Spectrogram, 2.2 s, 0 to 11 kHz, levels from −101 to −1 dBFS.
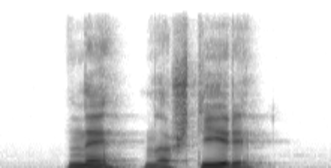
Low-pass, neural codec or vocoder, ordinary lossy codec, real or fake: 9.9 kHz; autoencoder, 48 kHz, 128 numbers a frame, DAC-VAE, trained on Japanese speech; none; fake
